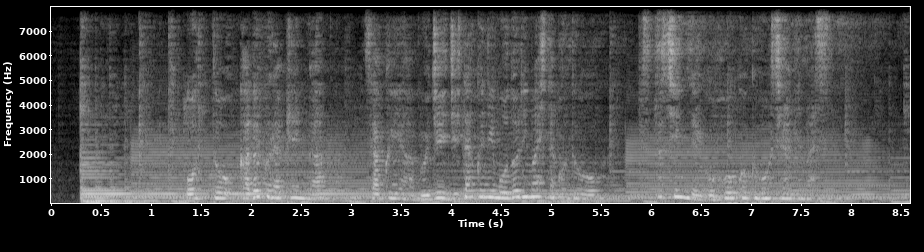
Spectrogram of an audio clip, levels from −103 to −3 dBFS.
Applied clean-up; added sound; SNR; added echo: none; Wind instrument, woodwind instrument; 15 dB; reverberation time 2.3 s.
